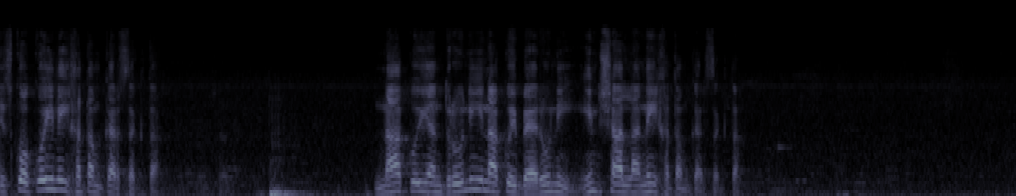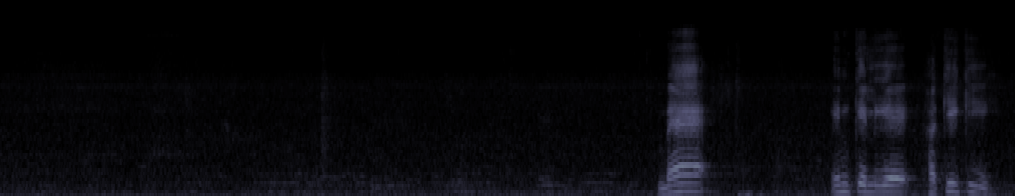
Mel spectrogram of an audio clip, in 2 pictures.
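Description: A middle-aged man speaks into microphones with animation, in bursts separated by pauses.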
